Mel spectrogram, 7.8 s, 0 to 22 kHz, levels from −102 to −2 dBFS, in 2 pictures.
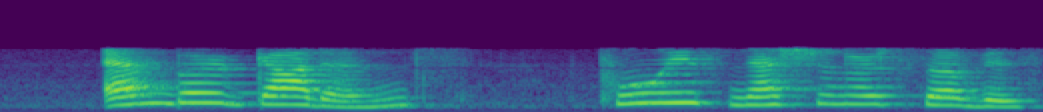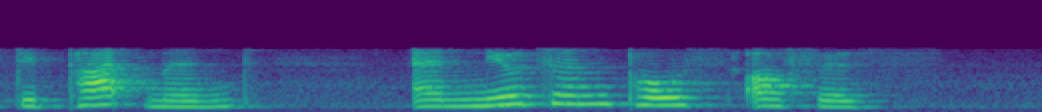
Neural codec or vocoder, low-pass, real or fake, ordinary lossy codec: none; 3.6 kHz; real; none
